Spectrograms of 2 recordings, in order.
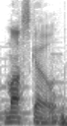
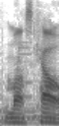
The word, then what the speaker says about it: Moscow: Born in Moscow. Often mispronounced as Moscow, like I live in Russia.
